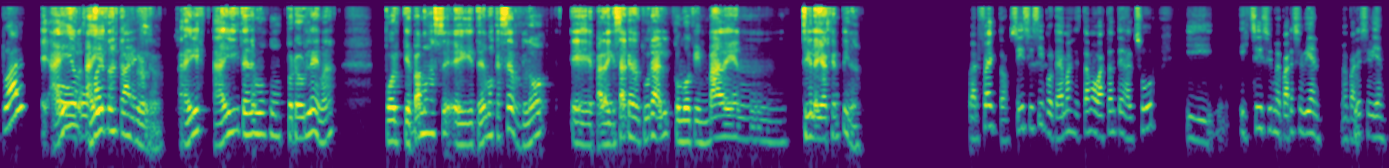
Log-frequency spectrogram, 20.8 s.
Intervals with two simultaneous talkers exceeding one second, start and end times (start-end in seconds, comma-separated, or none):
0.8-2.3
